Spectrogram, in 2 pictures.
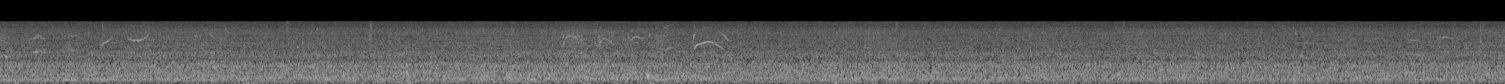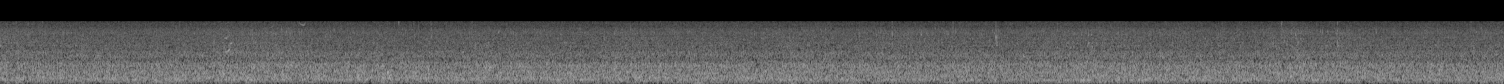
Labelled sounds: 6.9	7.3	humpback whale, 1.9 to 2.9 kHz

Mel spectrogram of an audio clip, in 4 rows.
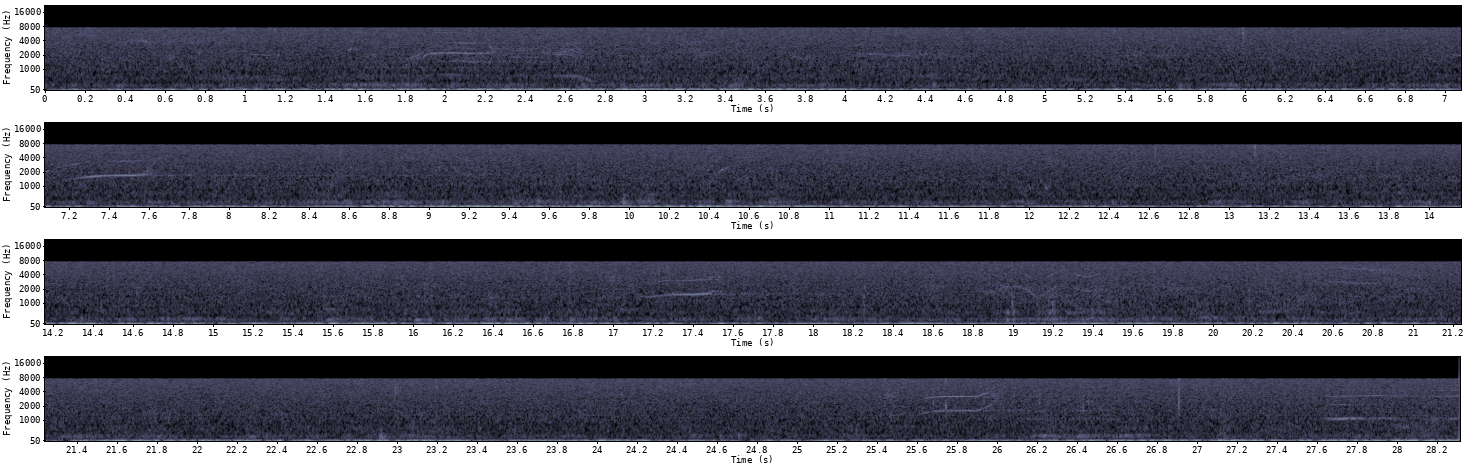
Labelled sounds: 7.0	7.7	killer whale, 1.5 to 3.5 kHz

